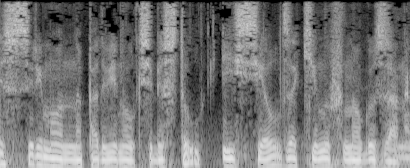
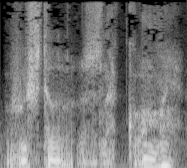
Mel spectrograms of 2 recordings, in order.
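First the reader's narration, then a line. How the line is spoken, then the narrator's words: Whisper. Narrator (Russian): шепнул Дайни Кох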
